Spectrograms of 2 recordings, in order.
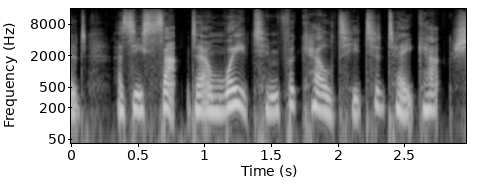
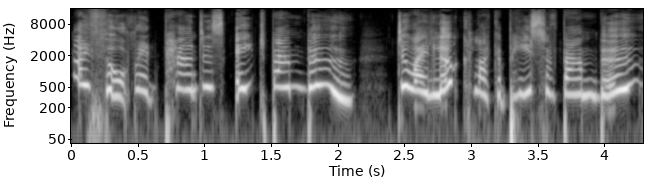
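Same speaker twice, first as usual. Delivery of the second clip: very high, louder squeaky fish; indignant fish; 6 dB louder than usual. Acted. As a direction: argue back loudly as a tiny high-voiced fish. Fish argues with Kelty.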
